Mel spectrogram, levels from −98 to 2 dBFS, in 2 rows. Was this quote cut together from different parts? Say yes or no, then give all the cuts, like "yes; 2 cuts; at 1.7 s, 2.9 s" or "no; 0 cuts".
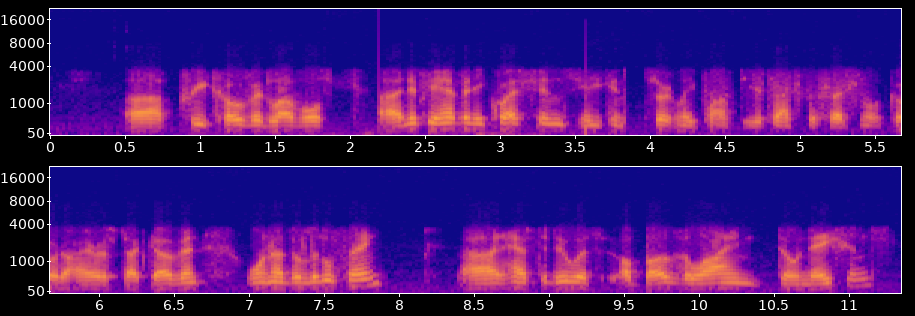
no; 0 cuts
